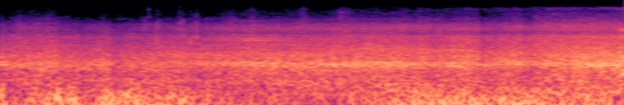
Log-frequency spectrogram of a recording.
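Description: Street traffic noise, a steady rumble of road vehicles, with wind buffeting the microphone.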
